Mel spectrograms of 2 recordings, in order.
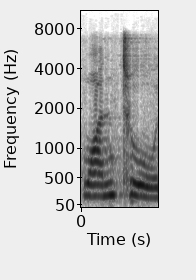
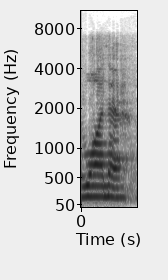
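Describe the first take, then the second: First: Both words are said fully and separately. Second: The words blend into one reduced word. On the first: "คำว่า want to" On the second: "กลายเป็น wanna"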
